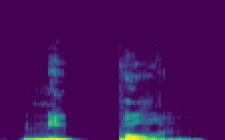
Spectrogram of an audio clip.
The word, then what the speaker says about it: Nippon: Thus, we have a kanji compound meaning the sun's origin, which in Japanese is pronounced Nihon or Nippon.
